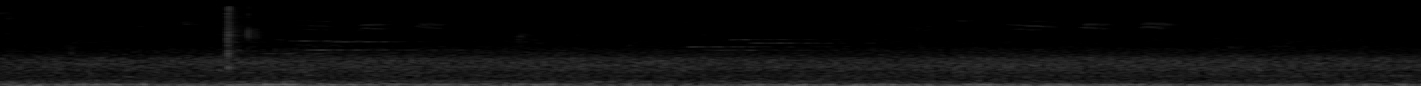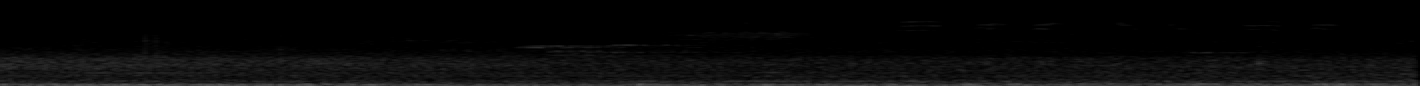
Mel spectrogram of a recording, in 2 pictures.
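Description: Quiet outdoor ambience with faint birdsong: groups of short, high chirps from small birds recur every few seconds, with a single sharp click about a second in.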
